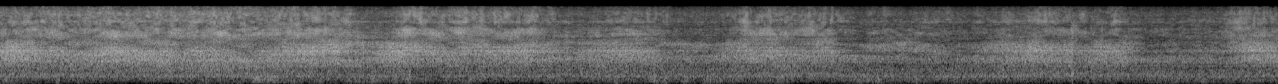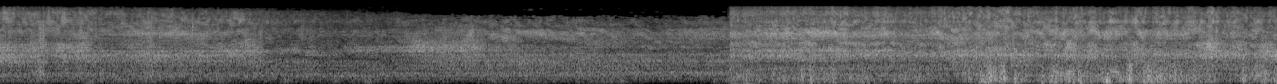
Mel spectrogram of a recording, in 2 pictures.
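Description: Wind blows hard across an open outdoor space.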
